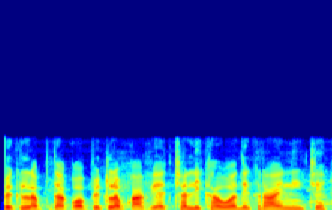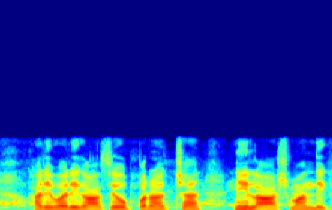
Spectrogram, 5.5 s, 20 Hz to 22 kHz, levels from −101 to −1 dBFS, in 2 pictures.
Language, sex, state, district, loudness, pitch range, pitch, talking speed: Hindi, male, Andhra Pradesh, Anantapur, -18 LUFS, 130-140 Hz, 135 Hz, 225 wpm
